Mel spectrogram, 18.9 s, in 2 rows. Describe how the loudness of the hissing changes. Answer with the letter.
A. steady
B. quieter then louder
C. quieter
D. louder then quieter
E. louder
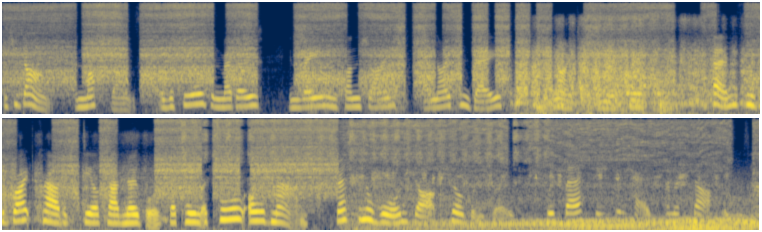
A.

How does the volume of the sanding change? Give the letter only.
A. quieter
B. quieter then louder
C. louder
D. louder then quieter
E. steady
A.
